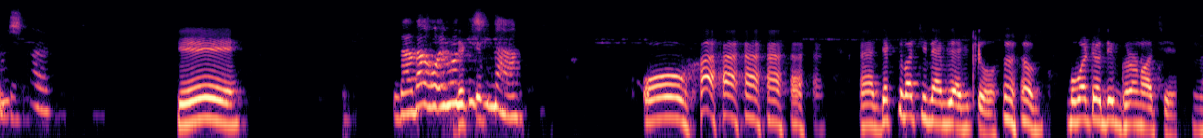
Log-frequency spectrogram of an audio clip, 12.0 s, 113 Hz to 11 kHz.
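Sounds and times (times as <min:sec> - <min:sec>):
girl speaking over video call: 0:00.0 - 0:00.6, 0:04.0 - 0:05.4.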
